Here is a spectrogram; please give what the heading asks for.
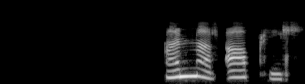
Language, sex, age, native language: Icelandic, female, 5, Icelandic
